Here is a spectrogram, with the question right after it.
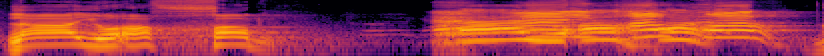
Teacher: یؤخر یا پر پیش ہے حمزہ، واو کے اوپر جو حمزہ لکھا ہوا ہے یہ حمزہ پڑھیں گے، اور اس پر زبر ہے، اس کو خا سے ملائیں گے، خا کو ذرا رک کر ادا کریں گے. خا حرف مستعلیہ میں سے موٹا ہے.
